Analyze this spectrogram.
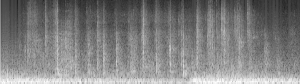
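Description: Footsteps crunch over dry leaves.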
